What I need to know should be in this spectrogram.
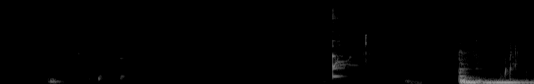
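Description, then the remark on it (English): Quiet mouth sounds of someone taking a sip of water: a few small wet clicks and slurps, a brief swallow, then a louder gulp or exhale near the end. “But let me take a sip of water real quick.”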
